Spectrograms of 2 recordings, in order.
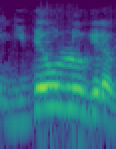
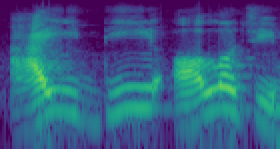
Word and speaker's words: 이데올로기: 이데올로기죠. 뭐 이게 독일어기 때문에 이데올로기라고 읽는 게 맞고요. 미국 놈들은 지네 맘대로 읽기 때문에 ideology 뭐 이렇게 읽습니다.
